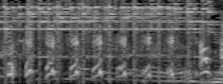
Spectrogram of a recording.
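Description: A bright bell rings continuously with a shimmering, sustained tone, while voices chatter and laugh underneath it throughout.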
